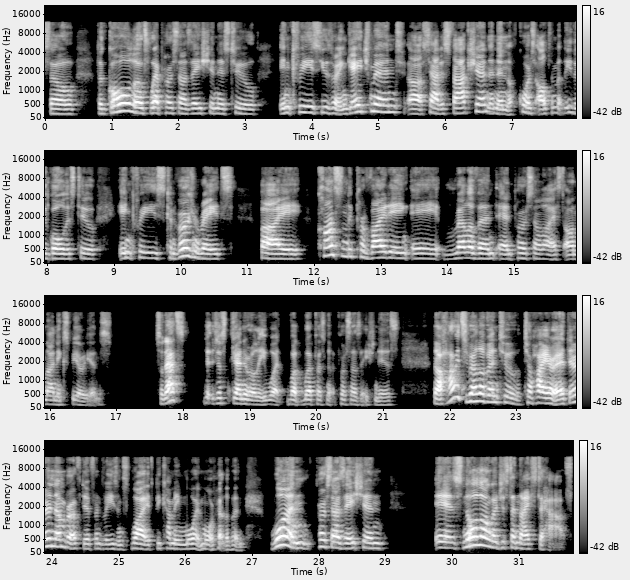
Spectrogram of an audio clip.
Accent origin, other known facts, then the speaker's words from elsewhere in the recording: Germany; English is a second language; moved away as an adult; now in United States; I was born and raised in Germany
